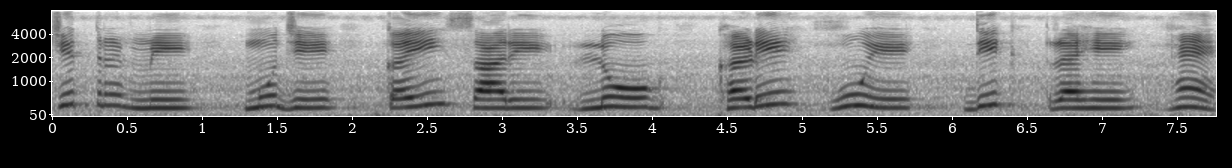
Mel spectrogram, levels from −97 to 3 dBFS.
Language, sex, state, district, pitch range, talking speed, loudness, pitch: Hindi, female, Madhya Pradesh, Katni, 240-285 Hz, 85 wpm, -17 LUFS, 255 Hz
